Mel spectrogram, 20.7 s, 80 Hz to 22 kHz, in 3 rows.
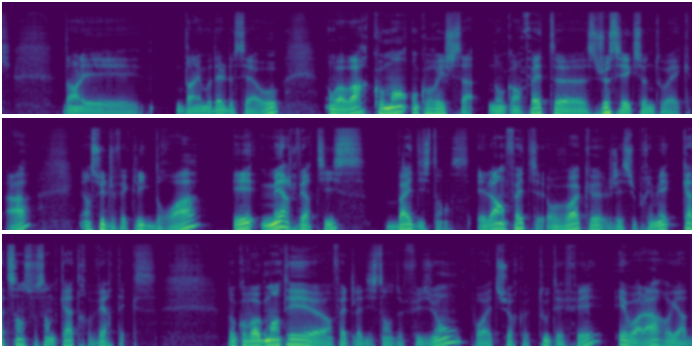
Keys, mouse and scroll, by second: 0.2 middle click, 0.4 click, 0.6 middle click, 0.6 click, 0.8 middle click, 0.8 click, 1.0 middle click, 1.2 middle click, 1.5 ctrl+click, 2.2 ctrl+z, 2.5 ctrl+z, 3.0 ctrl+z, 3.6 middle click, 4.1 click, 5.3 click, 5.7 a, 8.0-8.9 drag, 8.0-8.9 middle drag, 8.0-8.9 right drag, 17.4 KP_0.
